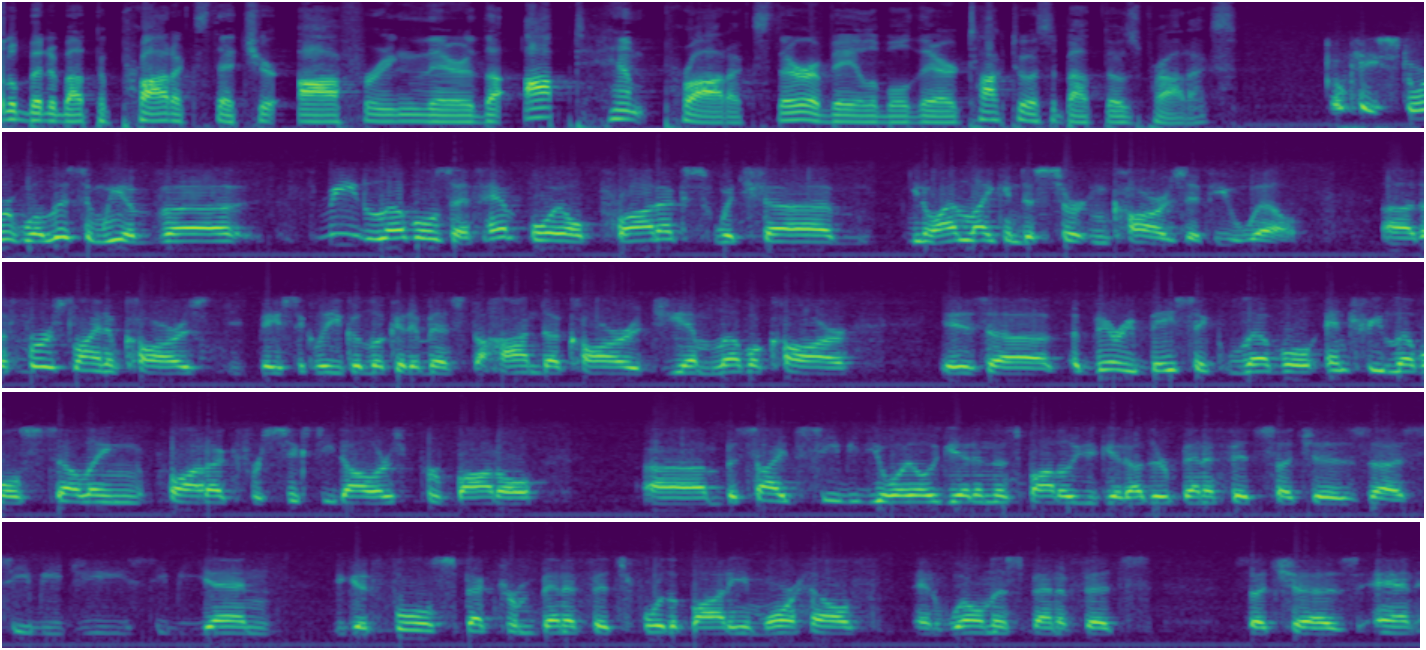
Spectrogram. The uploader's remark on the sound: called in to SmallCapVoice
